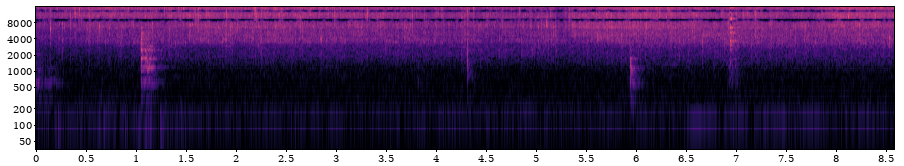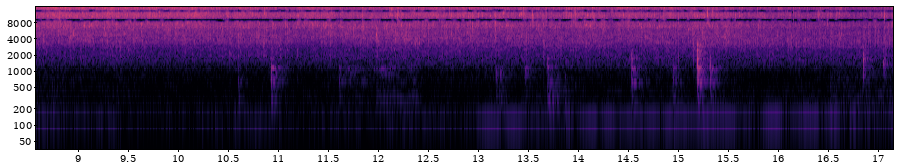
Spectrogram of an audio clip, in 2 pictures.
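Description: Pav bread frying in butter on a hot pan, a steady soft sizzle with occasional clinks and scrapes of handling, close and fairly quiet, no talking.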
